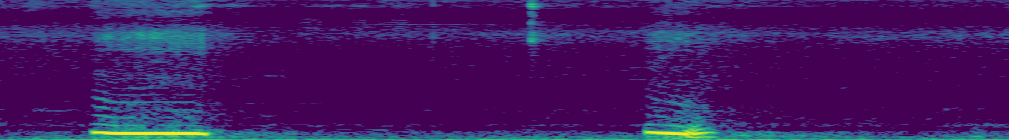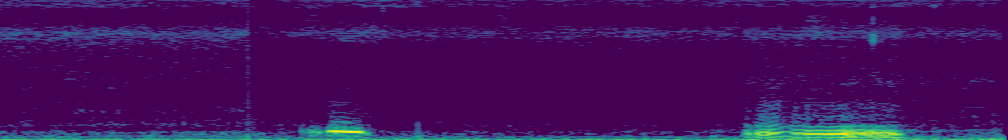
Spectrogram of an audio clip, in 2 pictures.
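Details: Brown tabby domestic cat asleep with its eyes open, snoring in four low, droning buzzes a few seconds apart. The first is the longest and loudest, and quiet breathing fills the gaps.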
